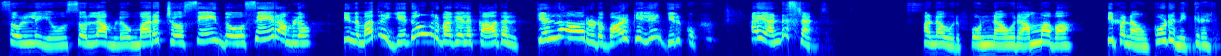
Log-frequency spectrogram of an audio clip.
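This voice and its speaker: A firm, protective mother who is a lawyer lectures her daughter in a TV serial. Her voice is high and bright, and the sound is close and dry. She drops in English phrases to make her point. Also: animated, moderate pace, no room sound. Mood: consoling. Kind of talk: TV serial drama acting.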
